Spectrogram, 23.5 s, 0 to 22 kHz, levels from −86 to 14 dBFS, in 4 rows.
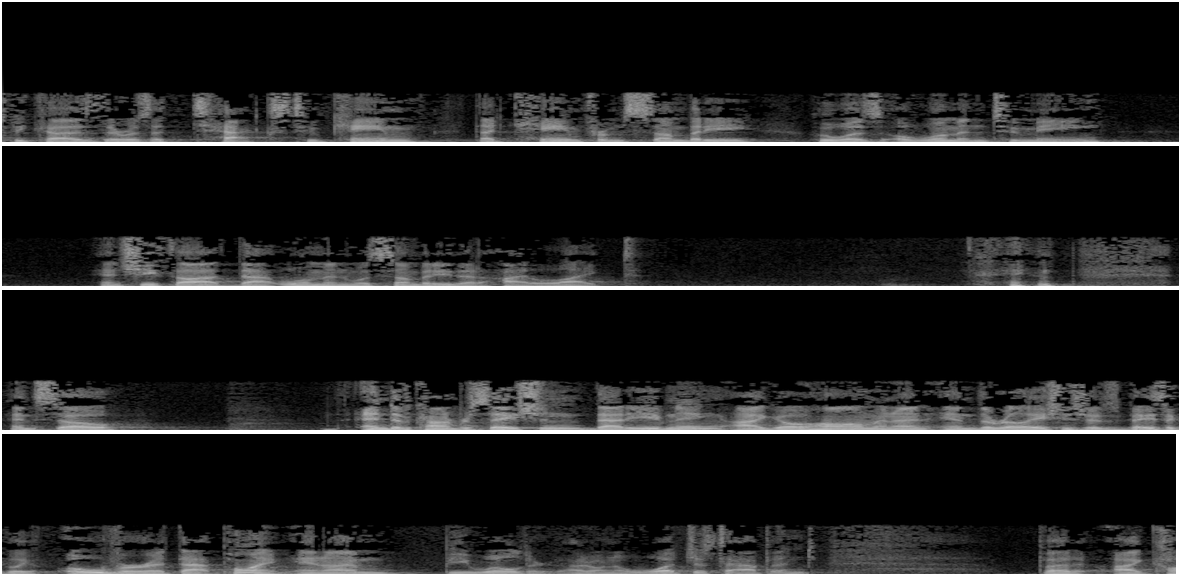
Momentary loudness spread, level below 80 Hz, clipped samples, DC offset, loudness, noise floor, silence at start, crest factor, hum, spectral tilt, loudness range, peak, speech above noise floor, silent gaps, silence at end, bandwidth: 12 LU; -48 dBFS; under 0.1%; under 0.1%; -20 LUFS; -61 dBFS; 0 s; 20 dB; none; -5 dB/octave; 8 LU; 0 dBFS; 42 dB; none; 0 s; 8 kHz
